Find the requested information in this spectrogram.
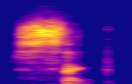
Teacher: the ninth tone is the shorter version of the sixth tone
